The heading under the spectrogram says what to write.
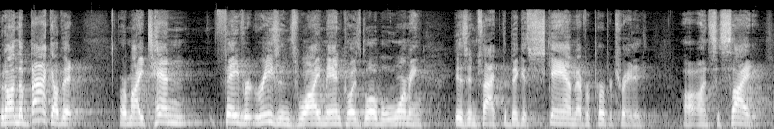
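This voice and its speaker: Against noticeable background noise, a man with an American accent talks at a high pitch and moderate pace with ordinary pitch variation. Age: 70s. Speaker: keynote speaker. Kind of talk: conference talk. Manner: hesitant, many fillers.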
